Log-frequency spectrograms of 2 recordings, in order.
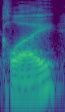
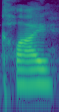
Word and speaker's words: Kley: And for many years, I called him Heinrich Kley. But Kley would be how we pronounce his name.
